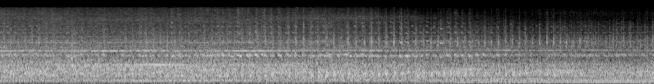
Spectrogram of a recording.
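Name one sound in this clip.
Metal tracks clatter and squeal over dry ground.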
